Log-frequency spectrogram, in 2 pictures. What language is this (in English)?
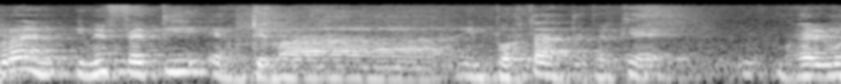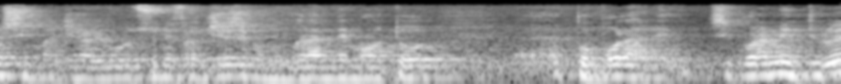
Italian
